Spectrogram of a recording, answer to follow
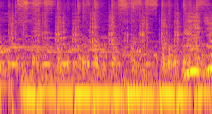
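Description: Live band music: drums and percussion striking in a steady rhythm over a held bass line, with no voice.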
